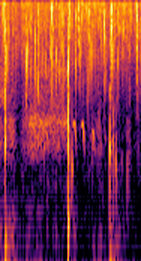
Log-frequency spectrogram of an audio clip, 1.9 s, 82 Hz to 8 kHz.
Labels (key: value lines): label: biophony
recorder: SoundTrap 300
